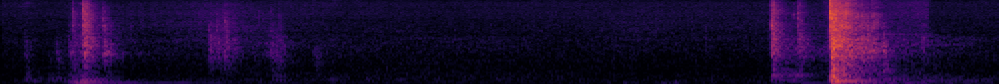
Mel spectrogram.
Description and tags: Sonido de una puerta al abrirse y cerrarse es una puerta de madera con un lijero blindaje.El entorno era un pasillo pequeño.Grabado con el movil .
